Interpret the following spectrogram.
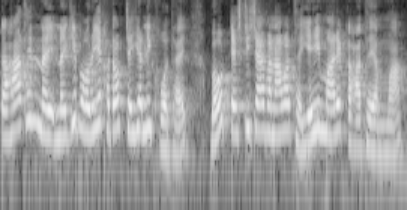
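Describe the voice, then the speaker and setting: A soft-hearted young husband in a cartoon, voiced by a woman, pleading and wheedling with pet names. The voice sits fairly high for a man. He sounds eager to please and never firm. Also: animated, brisk. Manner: pleading, sweet-talking, wheedling. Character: meek young village husband, pleading and coaxing. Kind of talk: cartoon voice acting.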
